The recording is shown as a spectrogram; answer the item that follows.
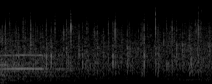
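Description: Audience applauding, a spread of many hand claps at a fairly low level, while the last held note of the music fades out about half a second in.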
